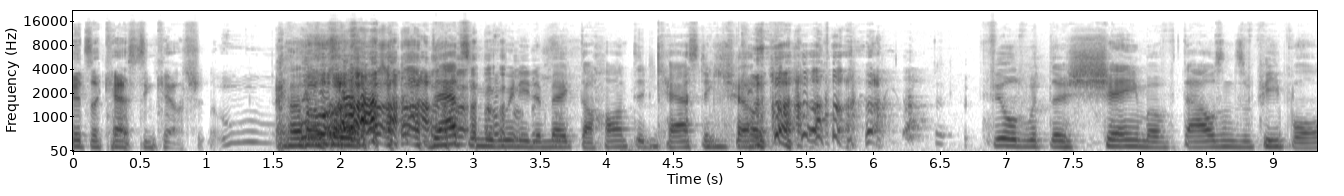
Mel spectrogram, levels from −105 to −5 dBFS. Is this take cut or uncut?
uncut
